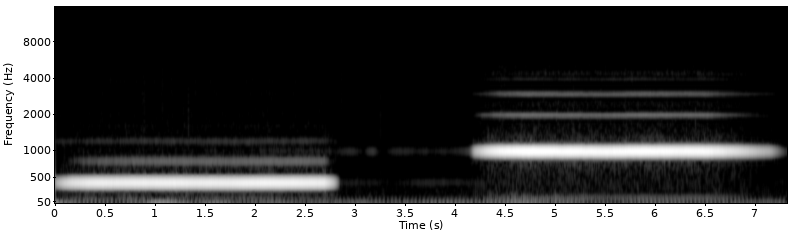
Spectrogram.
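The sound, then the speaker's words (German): Two clean electronic sine tones sound one after the other. A steady lower tone lasts nearly three seconds, then after a silence of over a second a higher, brighter tone holds for about three seconds, both even and sustained. “Sie hören jetzt zwei Töne.”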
